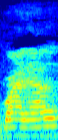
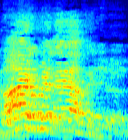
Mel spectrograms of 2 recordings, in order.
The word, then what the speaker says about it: Byron Allen: Y'all know who Brian Allen is? Yeah, I know Brian Allen. Never- Hold up, Byron Allen.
